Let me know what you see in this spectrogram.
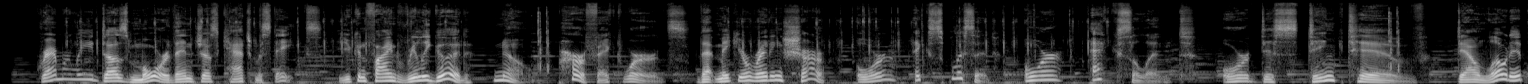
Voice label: Commercial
